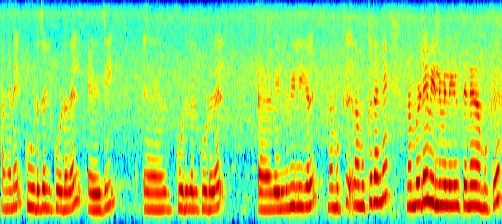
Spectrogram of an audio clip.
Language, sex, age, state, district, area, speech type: Malayalam, female, 30-45, Kerala, Kozhikode, rural, spontaneous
